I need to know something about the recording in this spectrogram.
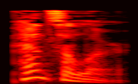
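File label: "penciler", English, British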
